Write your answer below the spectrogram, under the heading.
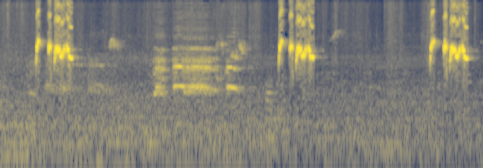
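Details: Red-whiskered bulbul giving quick clusters of clear, warbling notes in three separate bursts, with a scratchy rustling noise in the gap and a steady low background hiss.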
